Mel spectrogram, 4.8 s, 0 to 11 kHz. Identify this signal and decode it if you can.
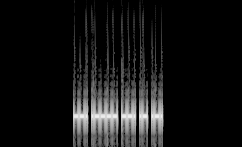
Morse code, heard as a keyed tone, about 40 wpm, 700 Hz. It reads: G1GAR
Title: DXCC-100 Call Signs - 5 Characters - Repeated 2x - 40wpm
